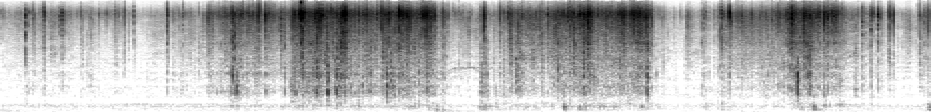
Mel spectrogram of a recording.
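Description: Bare fingertips rub and crumble the surface of a large, rectangular, grey sand-cement block, which is solid, porous and dry, held over a blue plastic tub. Gritty sand falls away with a dense, dry crackling and crunching. The sound is bright and fast, swelling louder through the middle of the clip and again near the end.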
